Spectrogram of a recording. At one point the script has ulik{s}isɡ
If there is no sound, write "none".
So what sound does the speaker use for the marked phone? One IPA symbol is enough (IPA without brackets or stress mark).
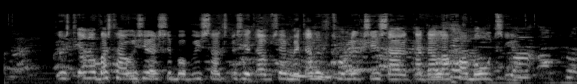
ʃ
